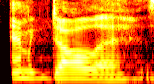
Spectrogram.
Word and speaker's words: amygdala: Here is a study that came out about worship, and I said it wrong. But amygdala, is that how you say it? Amygdala. I said it wrong again. Amygdala.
